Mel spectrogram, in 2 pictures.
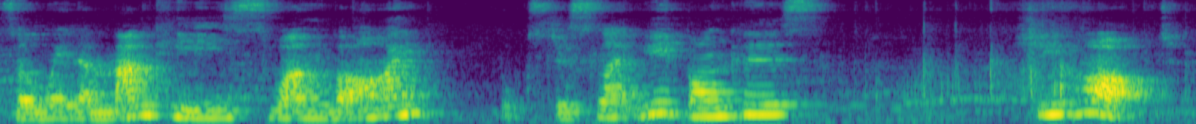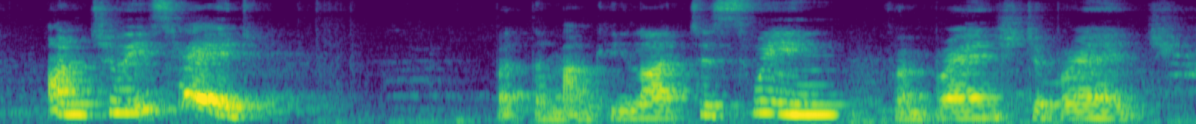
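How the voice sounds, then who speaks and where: Story-time host: middle-aged woman, unhurried, expressive read-aloud for little kids, echoey room, slightly distant mic. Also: mid-range voice, a little hiss or hum. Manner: expressive, emphatic, addressing young children. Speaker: early childhood educator, story-time host. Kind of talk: children's picture book read-aloud. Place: small indoor room.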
